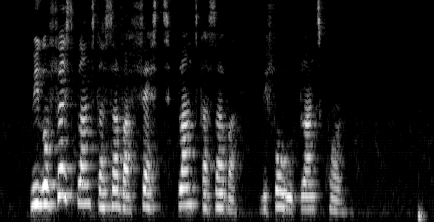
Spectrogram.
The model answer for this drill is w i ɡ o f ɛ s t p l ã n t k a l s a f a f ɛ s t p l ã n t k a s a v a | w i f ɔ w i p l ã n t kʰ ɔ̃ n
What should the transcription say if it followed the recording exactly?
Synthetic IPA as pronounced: w i ɡ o f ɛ s t p l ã n t k a s a v a f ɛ s t p l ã n t k a s a v a | b i f ɔ w i p l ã n t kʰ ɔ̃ n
